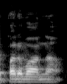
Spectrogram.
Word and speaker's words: پروانہ: ہائے مختفی کہتے ہیں۔ جیسے کہ لفظ ہے پروانہ، ایک لفظ ہے زمانہ، تو جتنی لفظ ہے یہ جو لفظ ہے وہ لفظ لکھا ہا تو لکھی جاتی ہے لیکن وہ ہا پڑھی نہیں جاتی۔ اگر ہا لکھی بھی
